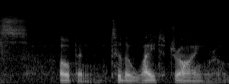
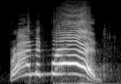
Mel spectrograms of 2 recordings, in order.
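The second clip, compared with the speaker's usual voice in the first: loud, high star-struck yell; a tipsy fan's booming greeting; excited fan shout; 22 dB louder than usual. Retold or imitated. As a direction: shout his name like a thrilled fan. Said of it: "he looks at me and goes".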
